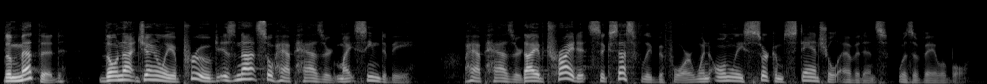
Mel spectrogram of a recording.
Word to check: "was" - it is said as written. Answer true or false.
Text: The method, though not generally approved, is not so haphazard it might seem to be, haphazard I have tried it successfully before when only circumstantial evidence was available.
true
